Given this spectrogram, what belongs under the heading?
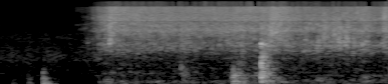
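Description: Hot water runs from a tap during face prep for a shave, a hissing splash that starts after a few soft knocks and continues steadily with brief louder spatters.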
